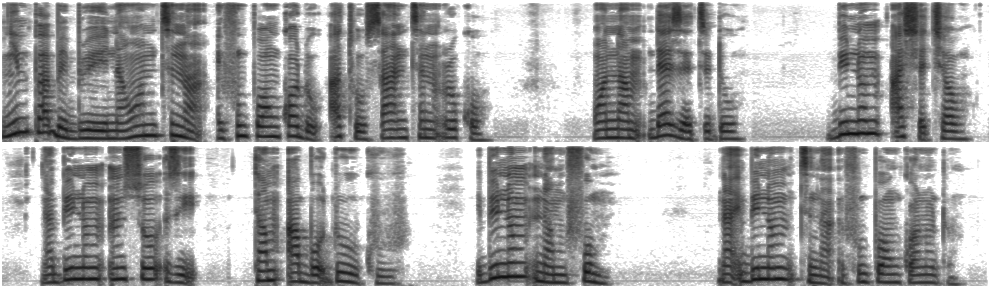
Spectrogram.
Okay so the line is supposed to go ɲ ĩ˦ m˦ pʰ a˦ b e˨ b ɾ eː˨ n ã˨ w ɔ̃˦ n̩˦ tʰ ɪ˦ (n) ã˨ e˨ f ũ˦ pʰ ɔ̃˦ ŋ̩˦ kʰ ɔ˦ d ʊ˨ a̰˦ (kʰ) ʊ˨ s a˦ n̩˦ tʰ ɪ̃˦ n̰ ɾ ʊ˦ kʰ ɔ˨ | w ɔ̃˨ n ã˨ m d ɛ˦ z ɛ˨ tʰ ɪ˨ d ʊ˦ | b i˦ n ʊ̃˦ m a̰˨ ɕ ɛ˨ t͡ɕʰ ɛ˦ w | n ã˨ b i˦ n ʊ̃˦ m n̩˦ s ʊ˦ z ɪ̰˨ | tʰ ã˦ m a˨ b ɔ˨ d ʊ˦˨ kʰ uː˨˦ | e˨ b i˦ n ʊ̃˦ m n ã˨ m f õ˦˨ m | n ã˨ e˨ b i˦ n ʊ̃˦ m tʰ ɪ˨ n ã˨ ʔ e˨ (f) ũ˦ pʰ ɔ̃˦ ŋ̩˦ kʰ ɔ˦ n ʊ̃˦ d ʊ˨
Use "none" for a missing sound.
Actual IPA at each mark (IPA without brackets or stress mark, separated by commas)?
n, tʰ, f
